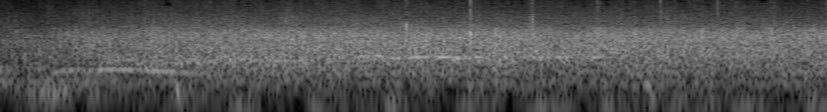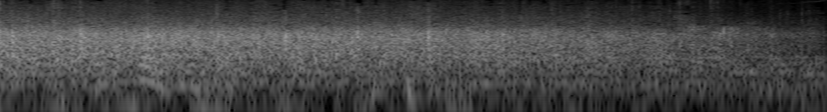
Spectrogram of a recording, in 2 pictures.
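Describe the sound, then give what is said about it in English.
An audience gives a round of applause to Jeopardy! quiz contestants at an event. Many hands clap densely, swelling over the first couple of seconds, then holding and slowly tapering away across roughly eight seconds. “Round of applause for the Jeopardy!”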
